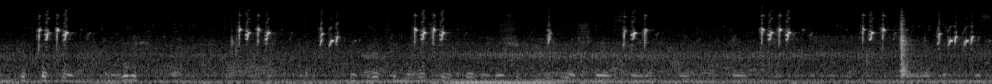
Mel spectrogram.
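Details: European goldfinch, subspecies Carduelis carduelis balcanica, singing for the 2016 internet world goldfinch song championship. Clipped twittering bursts repeat about every second and a half, with faint voices and a low rumble underneath.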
